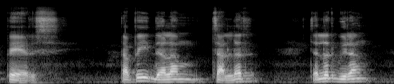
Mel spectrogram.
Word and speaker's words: Peirce: Biasanya diucapkannya Peirce, tapi dalam Chandler bilang diucapkannya Peirce.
